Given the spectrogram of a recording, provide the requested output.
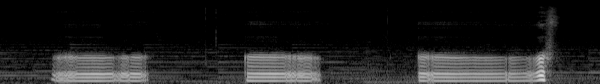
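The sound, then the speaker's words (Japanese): A person imitates a dog's growl as a pronunciation exercise for the English word 'hurt', with three sustained, throaty voiced rumbles separated by short pauses, the last one longest and ending abruptly. The voice is fairly loud, with no other talk. “まずは犬のうなり声の真似をします。”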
